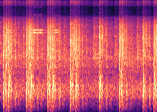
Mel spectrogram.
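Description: Several rifle shots crack out at a plate match at Clark Rifles in Brush Prairie, Washington, sharp loud reports roughly every half second to second, each with a short outdoor echo, no talk between them.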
